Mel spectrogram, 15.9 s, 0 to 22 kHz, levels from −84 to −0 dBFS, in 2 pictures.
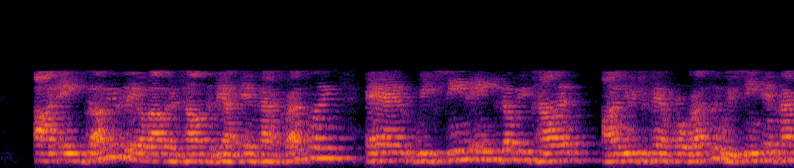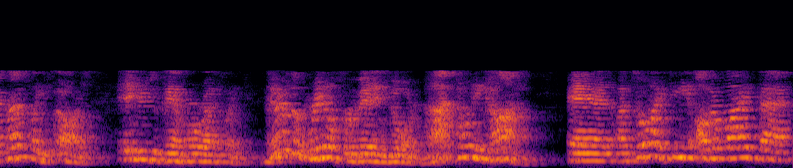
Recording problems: off-mic speech; far
garbled, watery; badly; nothing above 4 kHz
room echo; noticeable; dies away in 0.5 s

